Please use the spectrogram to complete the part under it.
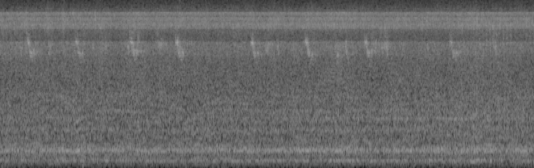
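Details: Honey bees humming in a steady, dense drone with low buzzing bands, continuous throughout, while faint high chirps repeat softly in the background.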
